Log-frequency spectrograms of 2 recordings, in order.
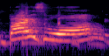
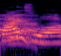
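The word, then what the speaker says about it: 白左: Bai is white. Yeah. By second tone Baizwar. It's like slang. It's been slang since 2015. White something. Zwa is left. They don't use it that much. Yeah. Baizwar.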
